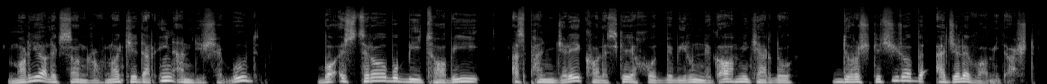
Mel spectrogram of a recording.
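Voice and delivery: ordinary delivery, nothing marked

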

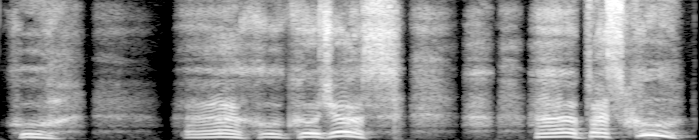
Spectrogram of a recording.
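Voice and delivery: high, loud, startled questions; panicked. A narrator's reading. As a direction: wake in fright, voice jumping up. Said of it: "مرد با ترس و وحشت".

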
